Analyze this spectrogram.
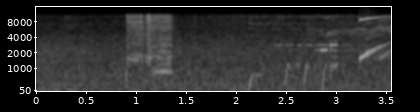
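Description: A rat scurries across wooden boards.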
